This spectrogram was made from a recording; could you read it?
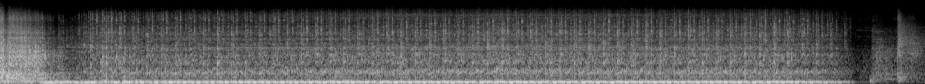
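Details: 427 big-block Chevy on an engine run stand at first fire after a long time unrun, after distributor timing was adjusted (owner thinks he turned it the wrong way): loud, even, deep open-pipe burble at a steady fast idle, then shutdown; normal idle.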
